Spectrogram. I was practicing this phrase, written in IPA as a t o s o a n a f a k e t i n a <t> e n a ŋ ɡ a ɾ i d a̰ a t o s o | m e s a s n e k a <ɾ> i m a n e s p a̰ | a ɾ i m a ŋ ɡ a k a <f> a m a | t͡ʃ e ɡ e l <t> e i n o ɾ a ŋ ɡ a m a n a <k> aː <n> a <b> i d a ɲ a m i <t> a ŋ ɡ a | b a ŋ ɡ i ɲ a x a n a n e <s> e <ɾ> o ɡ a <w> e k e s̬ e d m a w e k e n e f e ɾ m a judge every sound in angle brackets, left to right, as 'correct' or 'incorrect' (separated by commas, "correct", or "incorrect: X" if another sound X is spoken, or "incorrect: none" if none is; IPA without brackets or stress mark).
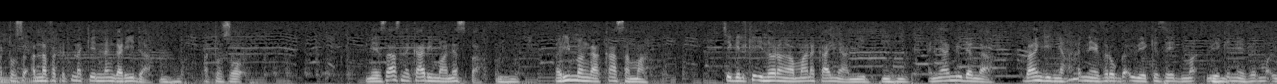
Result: incorrect: k, correct, incorrect: s, incorrect: k, correct, incorrect: ɲ, incorrect: m, incorrect: d, incorrect: f, correct, correct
